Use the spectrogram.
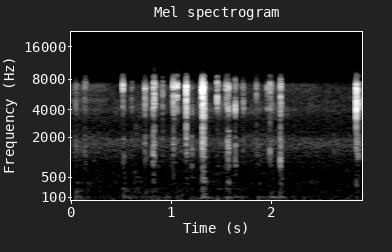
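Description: Quick, irregular keystrokes on a computer keyboard while entering a file name, a light clatter of separate taps that are close and fairly quiet, with one louder key press near the end.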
